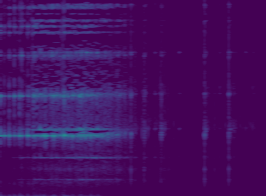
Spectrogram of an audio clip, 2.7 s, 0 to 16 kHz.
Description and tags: Bag of marbles poured into a small Pyrex bowl. Glassy, granular sound. Close miked with Rode NT-5s in X-Y configuration. Trimmed, DC removed, and normalized to -6 dB.
bowl, glass, marbles, pour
